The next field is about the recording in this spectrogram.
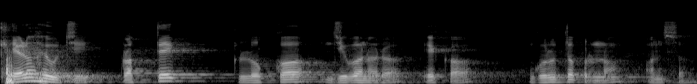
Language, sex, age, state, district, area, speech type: Odia, male, 30-45, Odisha, Nayagarh, rural, spontaneous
